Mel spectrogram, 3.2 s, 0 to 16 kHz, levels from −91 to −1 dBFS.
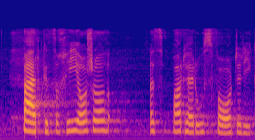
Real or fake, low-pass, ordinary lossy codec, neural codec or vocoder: real; 7.2 kHz; none; none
